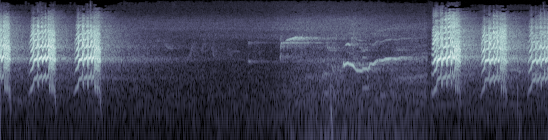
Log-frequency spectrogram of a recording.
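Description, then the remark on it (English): Loud, harsh Eclectus parrot screeches come in a quick burst of three, then a lull filled with faint bird whistles, then three more raucous calls. “None other than the absolutely stunningly beautiful Eclectus parrot.”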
